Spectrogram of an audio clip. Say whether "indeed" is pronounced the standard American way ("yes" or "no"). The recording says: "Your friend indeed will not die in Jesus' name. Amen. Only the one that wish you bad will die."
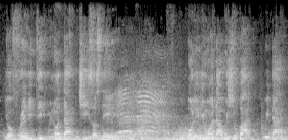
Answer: no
